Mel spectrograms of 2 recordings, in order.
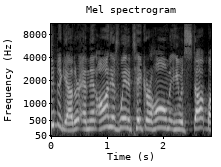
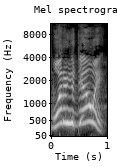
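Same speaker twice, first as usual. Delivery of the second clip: loud, high outraged cry; mock priest yelling at thieves; indignant shout; 8 semitones higher, 7 dB louder than usual. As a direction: bark it out in alarm. Priest protesting idol theft.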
